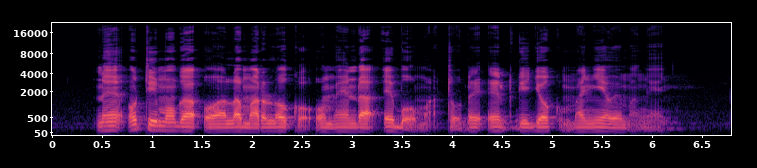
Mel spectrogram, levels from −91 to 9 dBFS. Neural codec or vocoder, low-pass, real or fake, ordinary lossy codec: none; none; real; none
